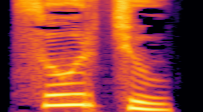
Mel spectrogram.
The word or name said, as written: ಸಾರ್ಚು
